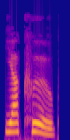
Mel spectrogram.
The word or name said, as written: yacoub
